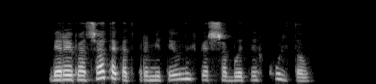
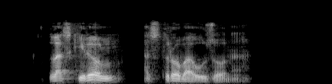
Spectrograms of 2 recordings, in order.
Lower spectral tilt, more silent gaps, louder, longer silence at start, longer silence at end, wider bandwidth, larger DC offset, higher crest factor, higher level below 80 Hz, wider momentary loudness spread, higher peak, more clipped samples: about the same, -4 dB/octave vs -4.5 dB/octave; second, none vs 1.32-1.43 s; about the same, -18 LUFS vs -19 LUFS; about the same, 0.5 s vs 0.5 s; second, 0.7 s vs 0.95 s; about the same, 7.8 kHz vs 8 kHz; neither; about the same, 18 dB vs 20 dB; about the same, -64 dBFS vs -60 dBFS; second, 12 LU vs 16 LU; about the same, -2 dBFS vs 0 dBFS; neither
